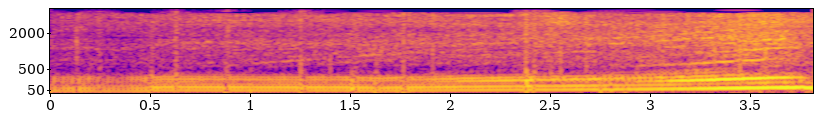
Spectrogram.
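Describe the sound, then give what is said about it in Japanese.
A motorcycle engine rumbles steadily while being ridden, its low harmonics rising in pitch as it accelerates, with a slight gear shift and wind-muffled texture; no one speaks. “まあ、いつもね、バイク乗ってる時はね、やっぱりぴったりの曲を聴きながら走ってるんですけど、今日ちょっとね、撮るからちょっと聴いてないんで寂しいですね。”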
